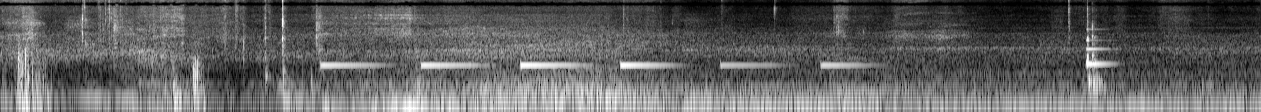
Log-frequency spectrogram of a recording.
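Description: A Genesis car's warning chime beeping six times, about once a second, each beep one steady tone, followed near the end by a single brighter chime. A low steady hum runs underneath.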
